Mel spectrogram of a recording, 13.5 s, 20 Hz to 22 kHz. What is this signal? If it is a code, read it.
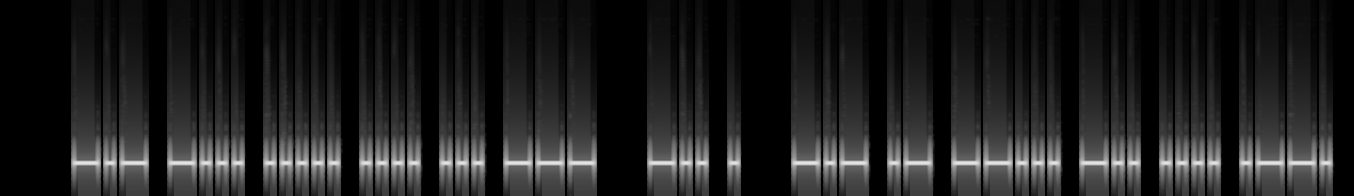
Morse code, heard as a keyed tone, about 15 wpm, 700 Hz. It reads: KB5HSO DE KA7DHP
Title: USA Callsign DE Callsign 15wpm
